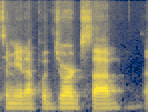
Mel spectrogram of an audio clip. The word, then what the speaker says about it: Raab: Well, once again, I say it's like the car Saab, S-A-A-B.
